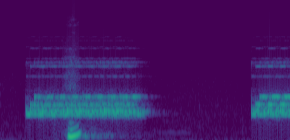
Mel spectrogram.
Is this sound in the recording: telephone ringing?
yes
